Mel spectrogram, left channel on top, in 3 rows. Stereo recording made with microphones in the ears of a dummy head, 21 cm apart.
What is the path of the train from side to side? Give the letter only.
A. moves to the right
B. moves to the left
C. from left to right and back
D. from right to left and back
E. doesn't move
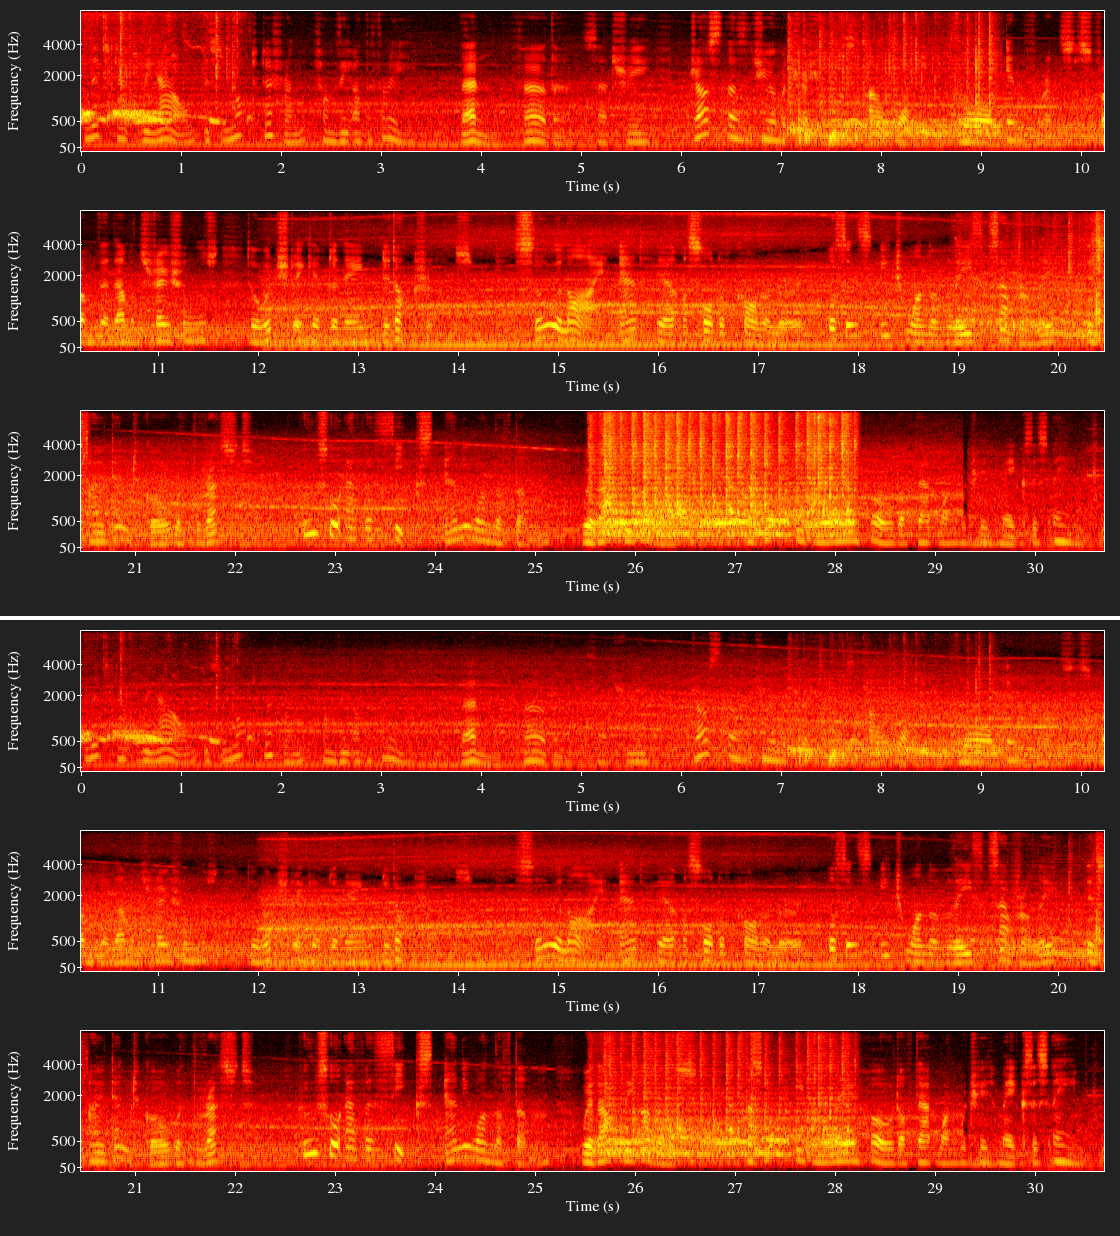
B.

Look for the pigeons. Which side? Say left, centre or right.
left.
